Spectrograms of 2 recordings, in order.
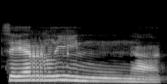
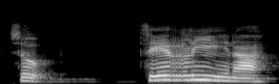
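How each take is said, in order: First: The n sound is held long. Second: The n sound is short. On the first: "double N" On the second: "one N"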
